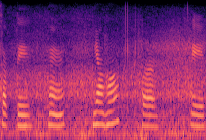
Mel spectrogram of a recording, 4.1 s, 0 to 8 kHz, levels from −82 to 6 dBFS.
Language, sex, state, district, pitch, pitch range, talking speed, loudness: Hindi, female, Chandigarh, Chandigarh, 210 Hz, 200-225 Hz, 75 wpm, -16 LUFS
